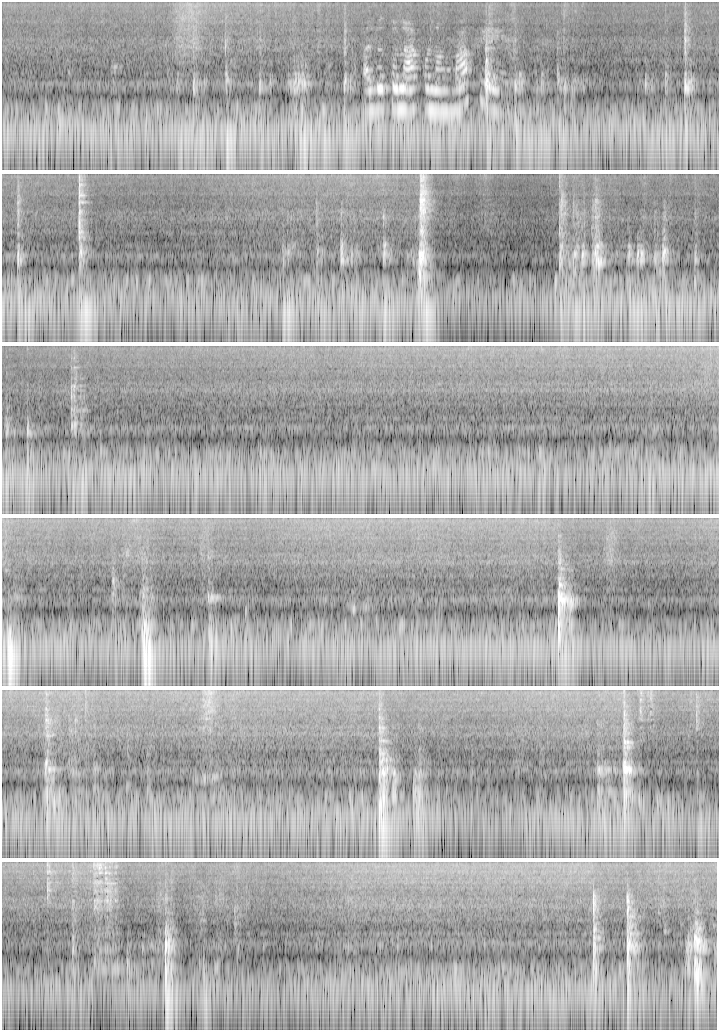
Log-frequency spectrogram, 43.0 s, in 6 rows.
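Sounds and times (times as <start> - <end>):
food sizzling in a wok: 0.0 - 43.0
wooden spatula scraping a pan: 30.6 - 31.1.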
